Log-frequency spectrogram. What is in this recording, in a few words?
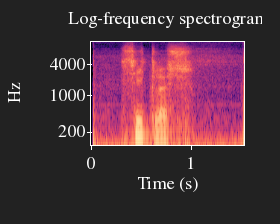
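"cyclus", Dutch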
